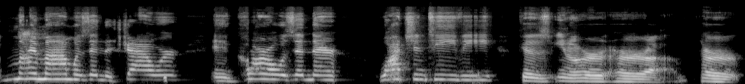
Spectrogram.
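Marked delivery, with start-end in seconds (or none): 0.0-5.0 high, put-on wife voice; mock-aggrieved high voice; imitating upset wife. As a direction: recount it as a distressed wife, pitched way up. Retelling upset wife's account.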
